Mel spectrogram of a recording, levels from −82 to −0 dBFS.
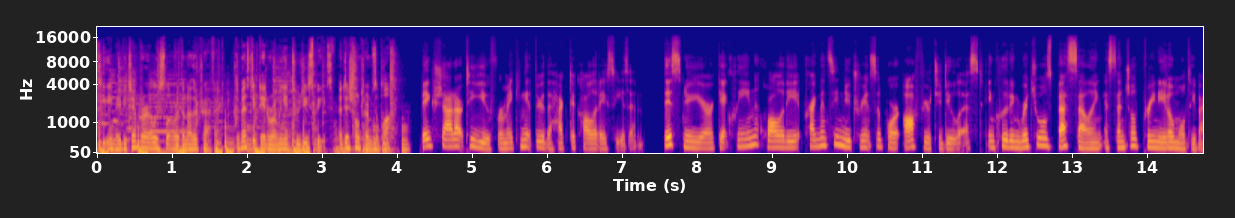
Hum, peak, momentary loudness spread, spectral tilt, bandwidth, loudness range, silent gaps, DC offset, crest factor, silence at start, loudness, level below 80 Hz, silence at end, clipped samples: none; -4 dBFS; 9 LU; -5 dB/octave; 16.5 kHz; 3 LU; 4.20-4.31 s; under 0.1%; 20 dB; 0 s; -23 LUFS; -36 dBFS; 0 s; under 0.1%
